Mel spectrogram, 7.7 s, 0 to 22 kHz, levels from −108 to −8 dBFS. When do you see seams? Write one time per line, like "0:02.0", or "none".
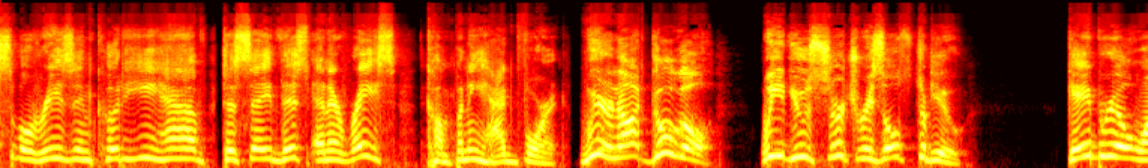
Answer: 0:01.4
0:02.1
0:02.8
0:03.4
0:03.8
0:05.2
0:06.2

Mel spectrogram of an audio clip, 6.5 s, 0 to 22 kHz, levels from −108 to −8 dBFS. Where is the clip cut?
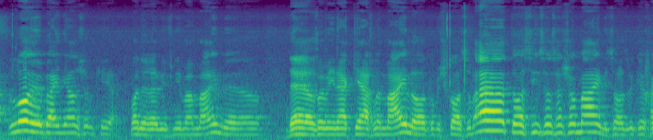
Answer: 0:01.3
0:02.9
0:03.2

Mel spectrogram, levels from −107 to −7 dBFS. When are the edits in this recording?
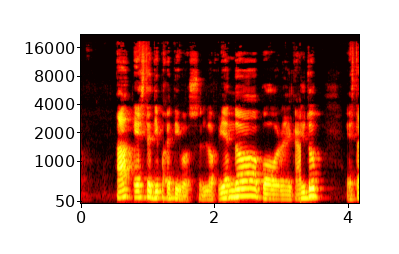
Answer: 0:01.2
0:02.1
0:03.3

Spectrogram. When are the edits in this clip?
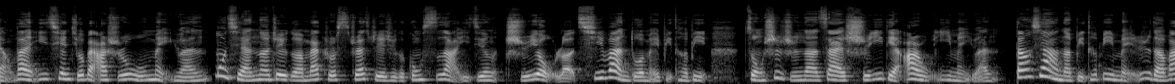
none

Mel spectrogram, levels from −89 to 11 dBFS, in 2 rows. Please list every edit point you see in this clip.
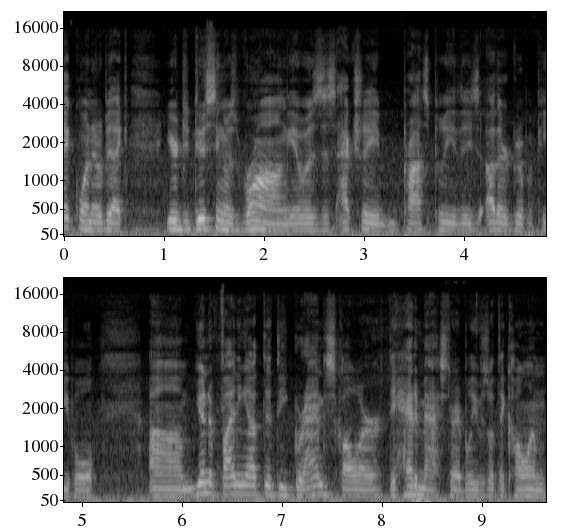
none

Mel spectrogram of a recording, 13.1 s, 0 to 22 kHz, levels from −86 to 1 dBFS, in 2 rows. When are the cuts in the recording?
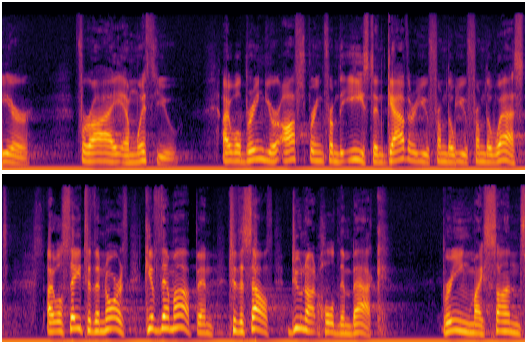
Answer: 0:05.7

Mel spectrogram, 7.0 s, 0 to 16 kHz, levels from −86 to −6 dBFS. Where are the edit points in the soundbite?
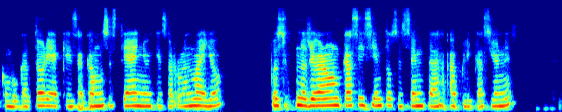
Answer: none

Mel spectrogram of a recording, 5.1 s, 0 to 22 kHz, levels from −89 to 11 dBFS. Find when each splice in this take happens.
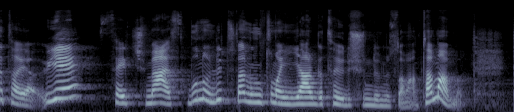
none

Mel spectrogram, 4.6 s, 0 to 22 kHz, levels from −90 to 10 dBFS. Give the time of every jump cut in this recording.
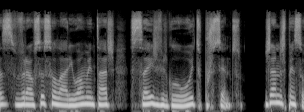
none

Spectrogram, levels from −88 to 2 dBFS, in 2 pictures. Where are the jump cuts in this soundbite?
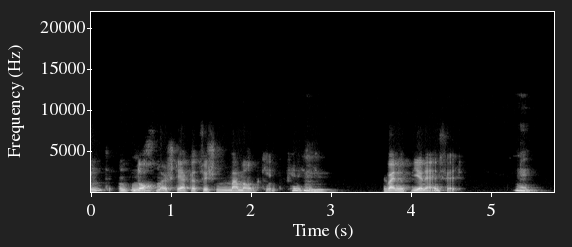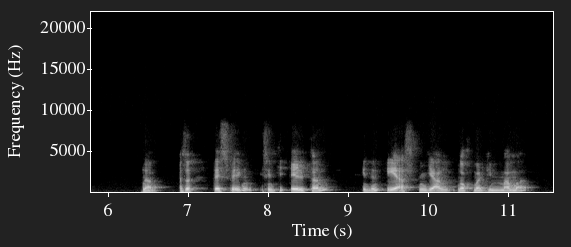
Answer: none

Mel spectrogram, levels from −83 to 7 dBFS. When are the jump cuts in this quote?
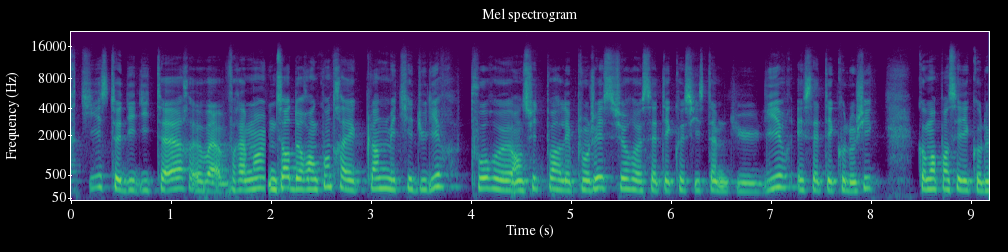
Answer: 0:01.9

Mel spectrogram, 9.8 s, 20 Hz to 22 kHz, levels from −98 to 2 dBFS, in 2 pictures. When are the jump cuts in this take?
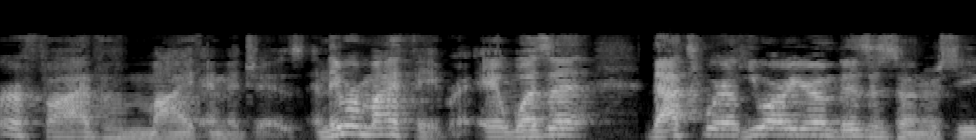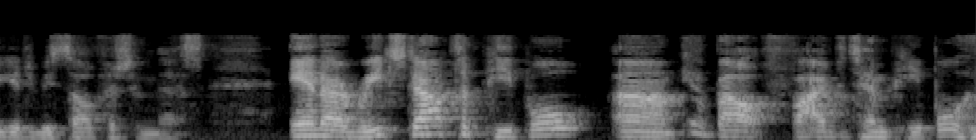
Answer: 0:01.0
0:03.7
0:08.3

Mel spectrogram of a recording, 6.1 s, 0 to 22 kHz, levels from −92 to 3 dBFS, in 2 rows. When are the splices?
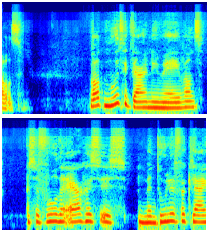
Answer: none

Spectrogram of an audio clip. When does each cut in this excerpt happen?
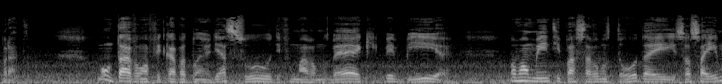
0:01.5
0:01.9
0:03.3
0:06.1

